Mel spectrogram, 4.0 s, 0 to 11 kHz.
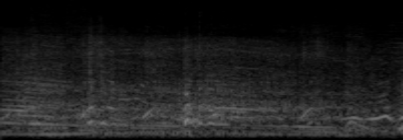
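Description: A Ferrari Formula One car's V12 engine running at low revs, its pitch falling, while a crowd shouts and cheers.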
